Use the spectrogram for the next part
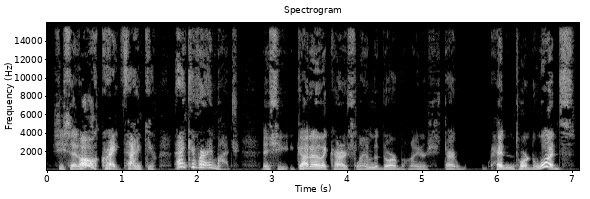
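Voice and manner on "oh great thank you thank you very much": high, relieved wife voice; wife thanking, pitched up; grateful wife. Retold or imitated. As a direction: thank him in a rush.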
